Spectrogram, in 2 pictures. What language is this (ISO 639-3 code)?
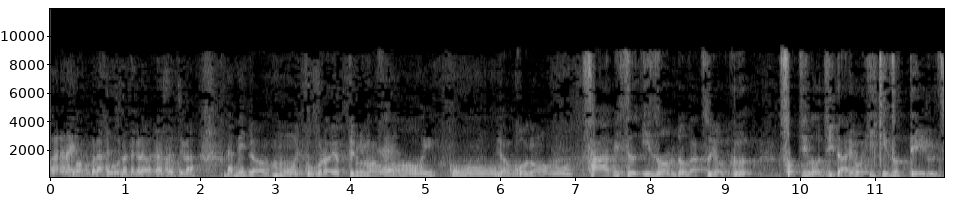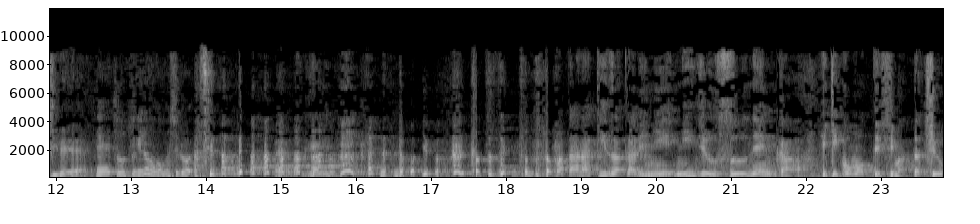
jpn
